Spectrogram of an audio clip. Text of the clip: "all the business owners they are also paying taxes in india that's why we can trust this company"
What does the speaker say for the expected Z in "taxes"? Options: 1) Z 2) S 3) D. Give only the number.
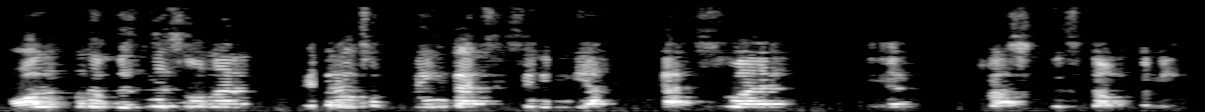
2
